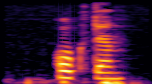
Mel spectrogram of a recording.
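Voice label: "октӧм", Komi, female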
